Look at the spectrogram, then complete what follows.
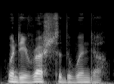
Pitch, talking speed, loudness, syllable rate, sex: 105 Hz, 265 wpm, -17 LUFS, 7.8 syllables/s, male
